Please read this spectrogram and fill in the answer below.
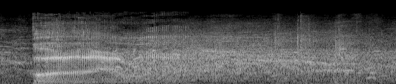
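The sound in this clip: A deliberate, tonal burp forced out by a man as a comic demonstration: one loud, drawn-out belch lasting about a second, followed by a steady wash of noise.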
